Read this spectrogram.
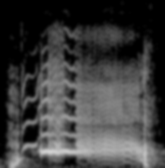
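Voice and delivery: very high-pitched happy shriek; delighted squeal. Retold or imitated. Father seeing his daughter, high delighted squeal. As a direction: squeal at a long-missed loved one. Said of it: "When I see her, I'm like".

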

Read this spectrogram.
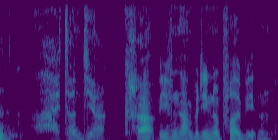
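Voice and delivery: soft whispered jab; quiet whispered dig at Dundee; whispered aside. Real, not acted. Whispered aside about rival team.

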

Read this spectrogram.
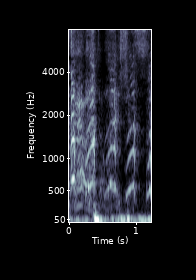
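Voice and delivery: high, loud quote through laughter; laughing quote. Retold or imitated. Quoting Squirrel after his burp, high and laughing. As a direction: crack up while quoting him.

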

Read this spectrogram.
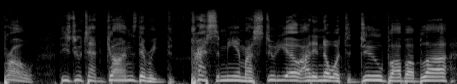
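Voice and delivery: high-pitched, urgent mock yell; panicked retold shouting at a friend. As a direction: rant at the guy who set this up. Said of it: "I'm yelling at him like".

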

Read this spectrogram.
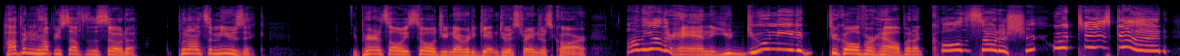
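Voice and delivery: high, coaxing sales voice; creepy driver tempting kids into the limo; slick driver. Acted. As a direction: lure the kids in sweetly.

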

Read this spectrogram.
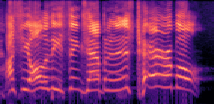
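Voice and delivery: high anguished complaint; crying out. Retold or imitated. Jeremiah crying out to God, high and anguished. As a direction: wail it up to God in despair. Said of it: "he's crying out to God".

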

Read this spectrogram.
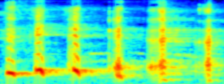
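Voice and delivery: very high, breathy laugh; high cackle. Real, not acted. Husband laughing at his wife's ho ho joke, high and breathy. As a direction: burst into a squealing laugh.

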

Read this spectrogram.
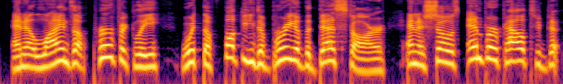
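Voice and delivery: worked-up rant, pitched high; so fucking angry. Real, not acted. Podcaster raging over the Death Star debris, angry. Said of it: "I'm stuttering 'cause I'm so fucking angry".

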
